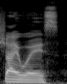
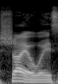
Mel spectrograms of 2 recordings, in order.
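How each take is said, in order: First: The middle has a 'wa' sound instead. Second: The middle has an 'ee' sound before 'ah'. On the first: The speaker calls it right. "I'm pretty sure it's just Shiwace" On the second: The speaker calls it wrong. "I always pronounce that wrong. I always see like I before A"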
